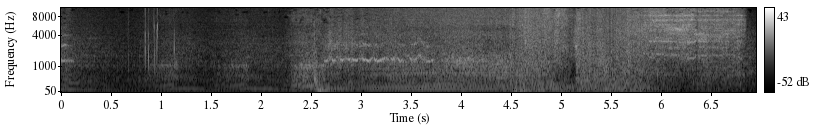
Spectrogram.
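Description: A cartoon car revs and accelerates, then skids with squealing tires and a crashing shatter. The sound is loud and close, with the engine roar continuing after the crash and no talk.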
